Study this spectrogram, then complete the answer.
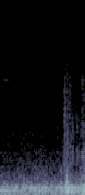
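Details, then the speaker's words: Mitsubishi Xpander over potholes after steering rack assembly fix: low road rumble with a few soft thuds, no sharp double knock as before; steering rack and suspension sound tight. "Okay eh no? Wala na yung kalampag. Grabe, solid."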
